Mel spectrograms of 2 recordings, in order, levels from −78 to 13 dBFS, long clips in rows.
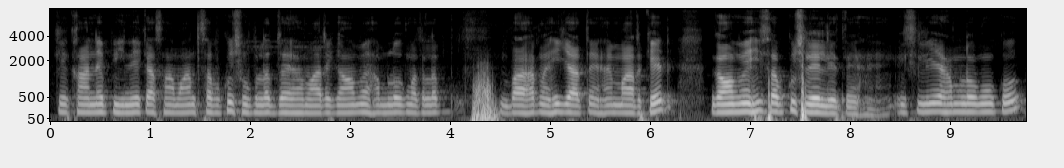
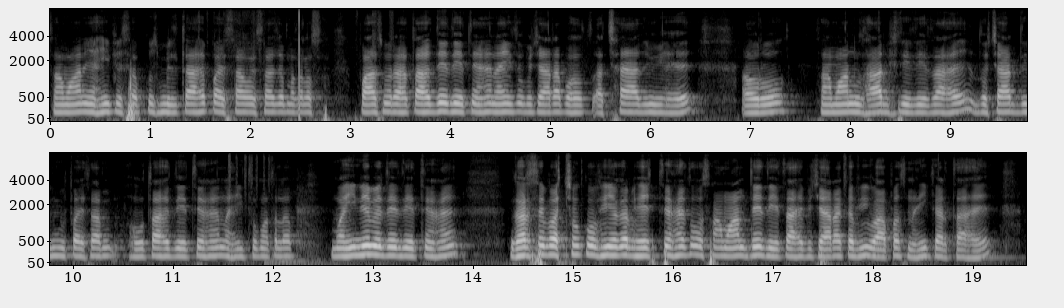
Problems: none marked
